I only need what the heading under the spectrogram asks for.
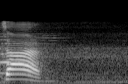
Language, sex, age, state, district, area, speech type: Nepali, female, 45-60, West Bengal, Kalimpong, rural, read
